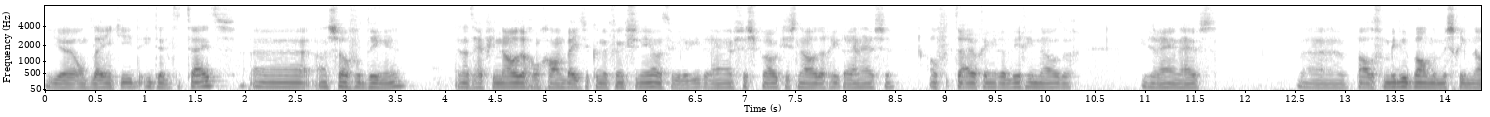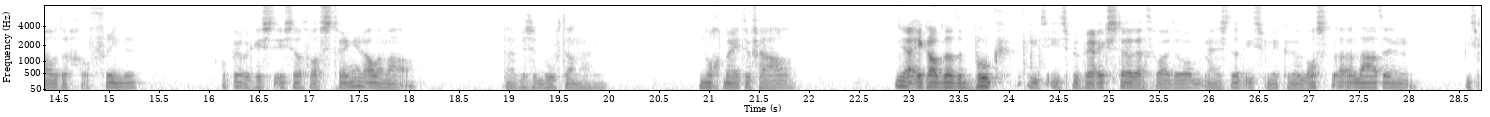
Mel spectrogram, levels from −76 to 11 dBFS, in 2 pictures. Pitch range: 95-110 Hz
